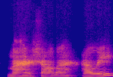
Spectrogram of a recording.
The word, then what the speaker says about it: Mahershala Ali: Mahershala Ali, is that how you say it? Apologies if I pronounced your I name believe wrong. that's right. Yes.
